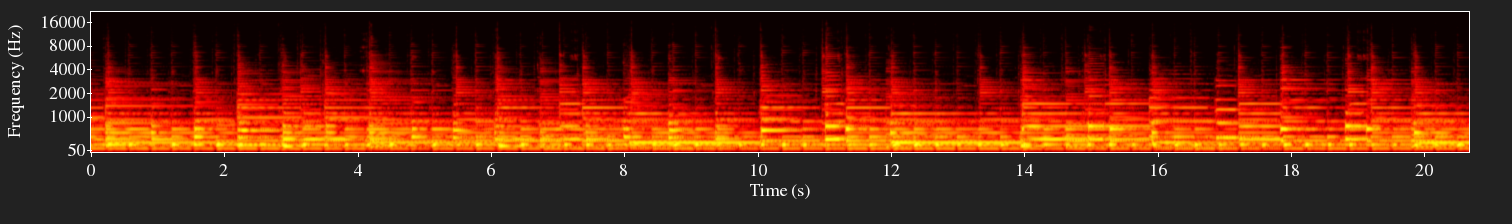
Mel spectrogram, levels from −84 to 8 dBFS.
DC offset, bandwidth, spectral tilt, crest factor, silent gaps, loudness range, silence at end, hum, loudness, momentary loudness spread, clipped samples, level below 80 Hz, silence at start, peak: under 0.1%; 8.2 kHz; -8.5 dB/octave; 16 dB; none; 2 LU; 0 s; none; -19 LUFS; 5 LU; under 0.1%; -62 dBFS; 0 s; 0 dBFS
